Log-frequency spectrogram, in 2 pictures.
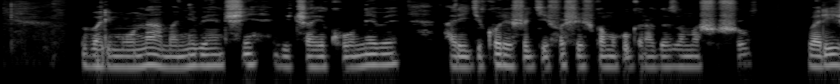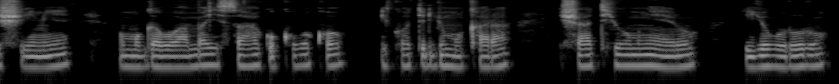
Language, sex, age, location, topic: Kinyarwanda, male, 18-24, Kigali, health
